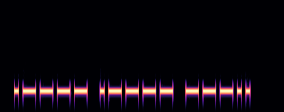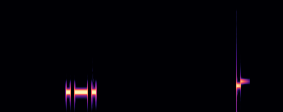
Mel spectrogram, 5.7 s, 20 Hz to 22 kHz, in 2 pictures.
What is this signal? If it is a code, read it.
Morse code, heard as a keyed tone, about 28 wpm, 700 Hz. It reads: 118 R
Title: Worked All Europe DX Contest - QTC Exchange - 28wpm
